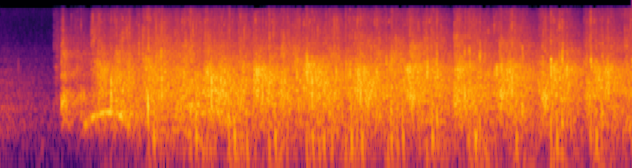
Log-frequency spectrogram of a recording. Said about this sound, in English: Was that a golf clap or was that enthusiasm? I can't tell.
